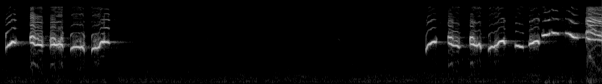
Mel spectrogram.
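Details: Orange-headed thrush song meant to lure other birds into singing: a short series of slurred whistles, a pause of about three seconds, then a longer, more varied run of rising and falling whistled notes.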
